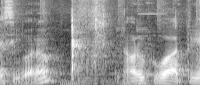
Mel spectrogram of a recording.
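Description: Someone talking, with a single sharp clack about a third of the way in as the phone's cable and packaging are handled.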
